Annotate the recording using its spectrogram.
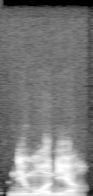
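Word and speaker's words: pneumonia: यदि P के बाद N है means a word is starting with P and just after that is N there, then it will be न्यूमोनिया। सो न्यूमोनिया की spelling P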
